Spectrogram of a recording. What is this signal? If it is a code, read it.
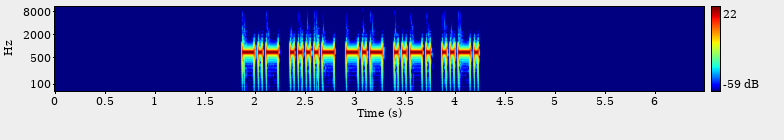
Morse code, heard as a keyed tone, about 32 wpm, 700 Hz. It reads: K4KFF
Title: USA Call Signs - 5 Characters - Repeated 3x - 30wpm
